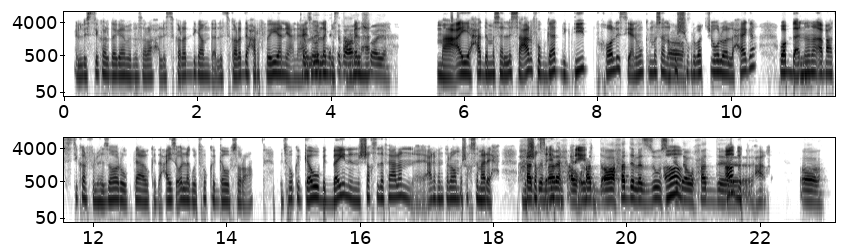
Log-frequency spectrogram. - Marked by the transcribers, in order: in English: "الاستيكر"; in English: "الاستيكرات"; in English: "الاستيكرات"; in English: "جروبات"; in English: "استيكر"
- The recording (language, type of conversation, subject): Arabic, podcast, إيه رأيك في الإيموجي وإزاي بتستخدمه عادة؟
